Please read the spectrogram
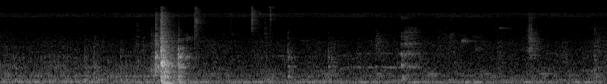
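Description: A single short knock from cookware being handled about a second and a half in, then a quiet kitchen with a few faint small clicks.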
